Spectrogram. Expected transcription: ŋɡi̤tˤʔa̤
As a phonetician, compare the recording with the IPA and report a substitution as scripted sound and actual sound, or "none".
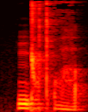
none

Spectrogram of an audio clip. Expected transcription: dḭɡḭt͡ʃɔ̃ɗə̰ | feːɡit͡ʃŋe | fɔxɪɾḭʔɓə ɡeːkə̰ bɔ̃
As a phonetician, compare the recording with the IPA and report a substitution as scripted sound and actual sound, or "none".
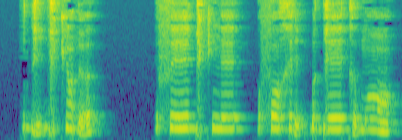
i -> ḭ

